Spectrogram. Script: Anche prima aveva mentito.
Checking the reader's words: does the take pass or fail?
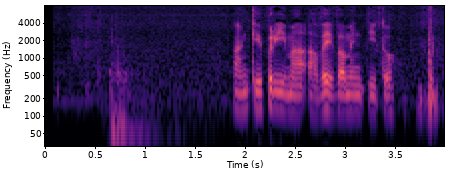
pass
